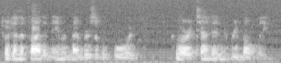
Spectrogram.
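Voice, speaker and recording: A man with a Boston accent talks at a very fast pace amid audible room echo and noticeable background noise. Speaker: select board chair. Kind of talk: public meeting announcements. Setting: remote public meeting.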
